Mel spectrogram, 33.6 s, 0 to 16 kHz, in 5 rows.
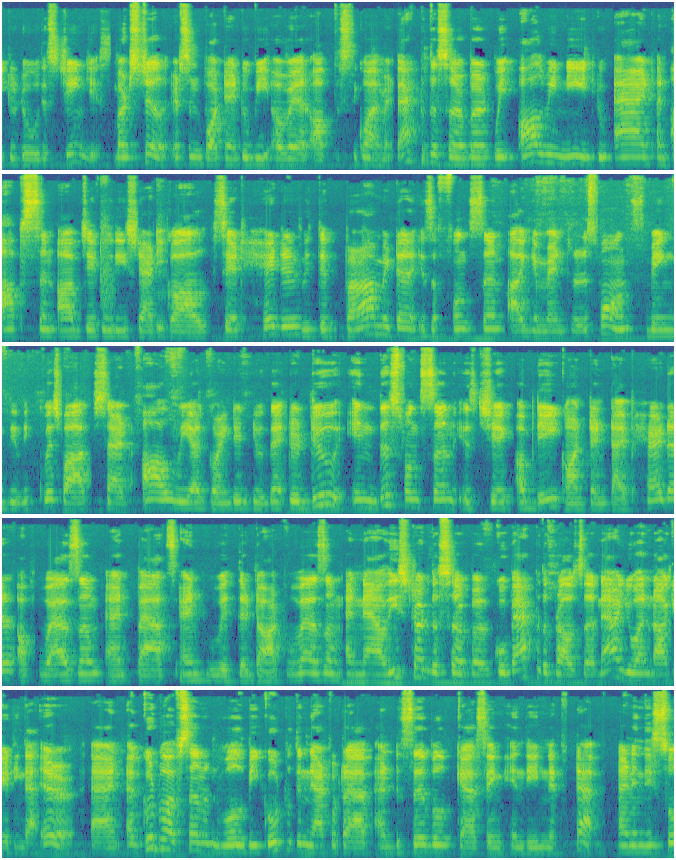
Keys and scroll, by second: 4.2-9.2 typing, 4.6 Return, 10.3-11.5 typing, 12.5-23.9 typing, 24.4 Return, 26.4 Return.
